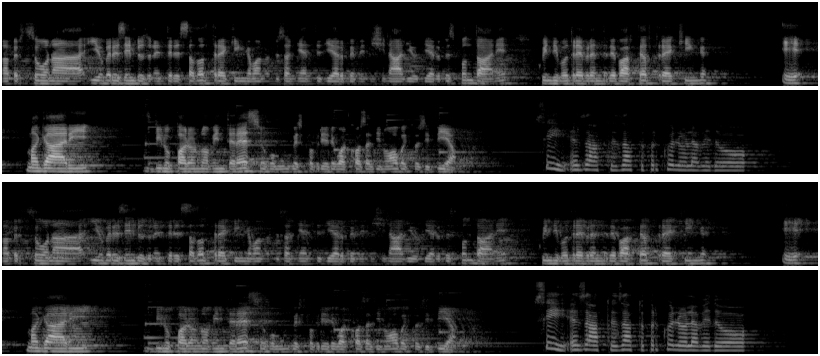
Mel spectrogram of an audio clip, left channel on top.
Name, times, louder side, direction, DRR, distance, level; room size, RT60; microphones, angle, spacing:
voice 1, 0.0-5.0 5.4-7.1 7.8-8.0 8.4-9.0 9.6-12.7, left 3 dB, 70° left, 9 dB, 1.7 m, -31 dB
sound 1, 9.4-13.3, equal, 5° left, 4.9 m, -50 dB
voice 2, 13.5-15.6, right 3 dB, 60° right, 12 dB, 1.3 m, -38 dB
30.0 x 19.5 x 9.6 m, 1.1 s
head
